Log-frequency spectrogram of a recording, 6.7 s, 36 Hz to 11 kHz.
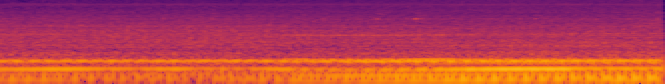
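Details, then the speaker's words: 2011 Ford F-150 after the fuel pump relay fuse was replaced, which cured the crank-no-start; dash message still showing: steady, even low engine hum with a smooth, regular beat and no knocks or misses; normal idle. "So right now it's cranking up and doing what it's supposed to be do"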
